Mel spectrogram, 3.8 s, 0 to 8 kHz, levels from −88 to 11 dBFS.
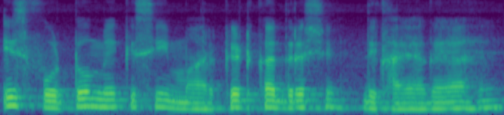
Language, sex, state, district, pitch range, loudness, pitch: Hindi, male, Uttar Pradesh, Lucknow, 120-140 Hz, -20 LUFS, 135 Hz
